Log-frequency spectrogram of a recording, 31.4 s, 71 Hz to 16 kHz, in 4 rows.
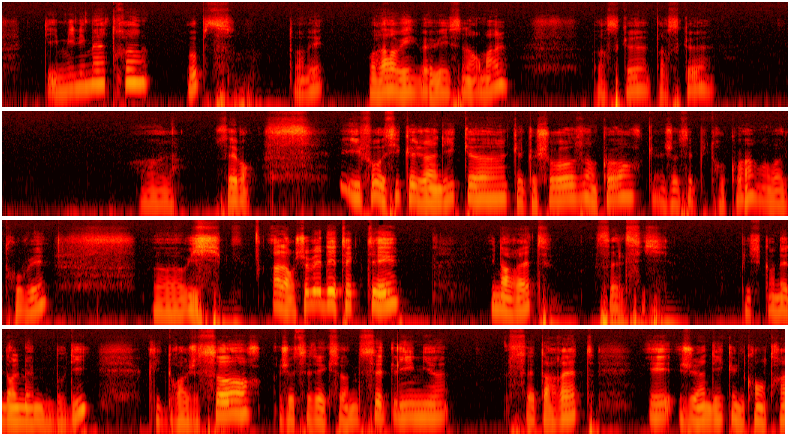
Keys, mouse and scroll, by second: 0.3-1.2 typing, 3.0 Return, 5.9-6.5 drag, 8.7-10.0 drag, 12.9 click, 15.2-17.9 drag, 15.2 typing, 20.9 click, 22.9 click, 27.1 click, 28.7 click.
